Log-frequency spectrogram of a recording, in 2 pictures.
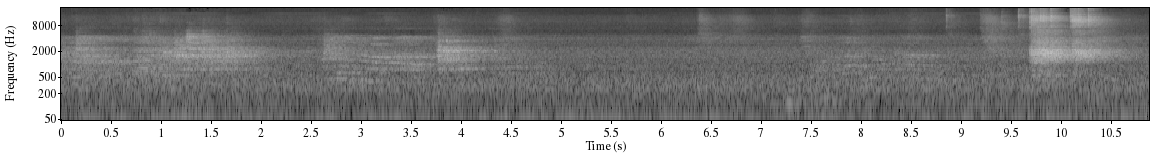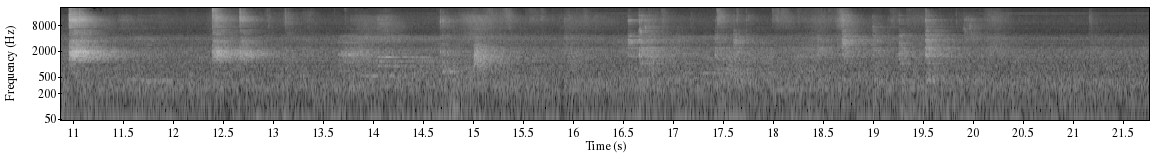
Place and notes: VTartsalon, Taipei - Exhibition layout
Exhibition layout, Construction, Sony PCM D50 + Soundman OKM II
Zhongshan District, Taipei City, Taiwan, 30 July, ~17:00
